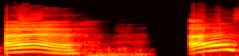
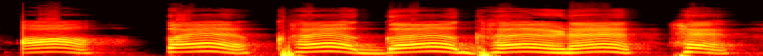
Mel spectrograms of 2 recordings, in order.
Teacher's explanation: अ जब हम बोलते हैं तो वो कंठ से बोला जाता है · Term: कंठेय वर्ण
